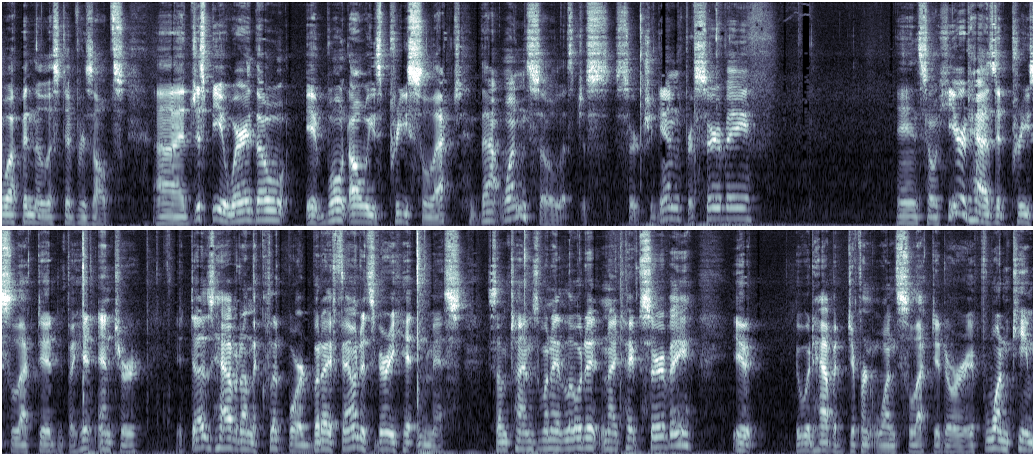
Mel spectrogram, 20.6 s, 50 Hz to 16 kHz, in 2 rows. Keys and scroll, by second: 6.4 alt+`, 6.5-7.8 typing, 11.1 Return, 11.9 ctrl+v, 13.2 Home, 13.9 Up, 14.5 shift+BackSpace, 15.6 alt+`, 16.1-17.5 typing.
